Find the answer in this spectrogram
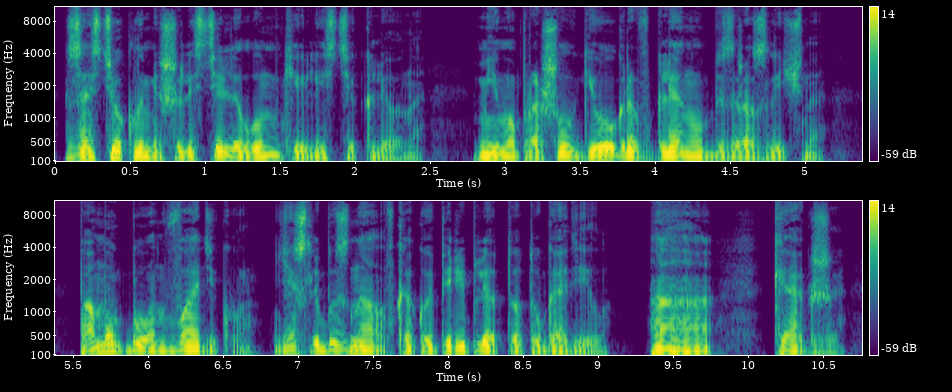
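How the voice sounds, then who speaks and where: A man giving a measured, expressive scripted narration of a horror story as an audiobook reader. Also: low voice, no room sound, clean studio sound.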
